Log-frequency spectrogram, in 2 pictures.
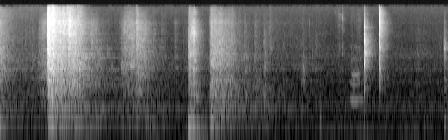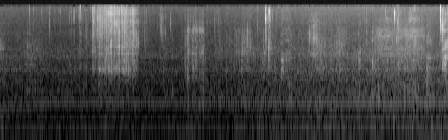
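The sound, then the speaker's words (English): Author Bernardine Evaristo knocks on the front door of a house: a few sharp knocks, spaced irregularly, followed by quieter rattles and shuffling against a faint background hum. “I cannot believe Bernardine Evaristo is about to knock on my door.”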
